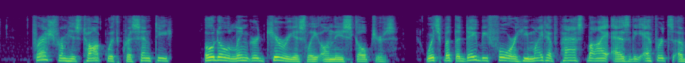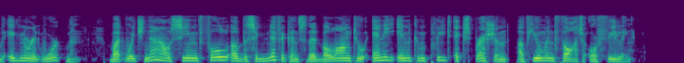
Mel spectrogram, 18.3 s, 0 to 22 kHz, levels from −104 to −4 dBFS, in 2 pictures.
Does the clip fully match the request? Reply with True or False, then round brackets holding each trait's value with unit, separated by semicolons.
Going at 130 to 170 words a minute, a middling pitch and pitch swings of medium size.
True (155 wpm; 155 Hz; 3.8 semitones)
